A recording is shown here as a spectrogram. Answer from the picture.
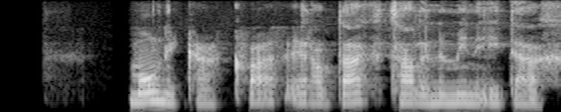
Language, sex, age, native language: Icelandic, female, 50-59, Dutch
